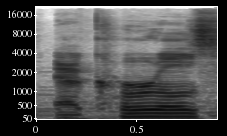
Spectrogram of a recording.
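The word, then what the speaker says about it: Coeurls: Sounds like there's new Yeah, we got the curls apparently is how it's pronounced by the the voice acting.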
